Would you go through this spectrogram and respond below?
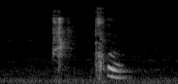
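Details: Young child imitating someone coughing with mouth wide open: two short, breathy, open-mouthed bursts, the second ending in a voiced sound; a playful imitated cough.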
